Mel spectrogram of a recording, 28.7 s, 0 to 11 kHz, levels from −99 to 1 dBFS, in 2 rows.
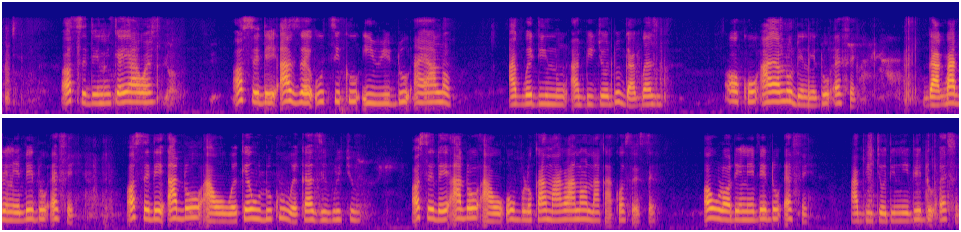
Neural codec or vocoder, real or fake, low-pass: codec, 16 kHz, 4 kbps, FunCodec, trained on Chinese and English, 50 frames a second; fake; 7.2 kHz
